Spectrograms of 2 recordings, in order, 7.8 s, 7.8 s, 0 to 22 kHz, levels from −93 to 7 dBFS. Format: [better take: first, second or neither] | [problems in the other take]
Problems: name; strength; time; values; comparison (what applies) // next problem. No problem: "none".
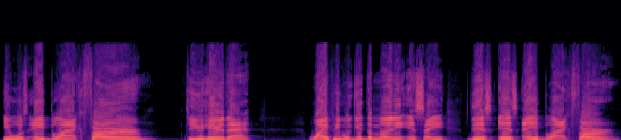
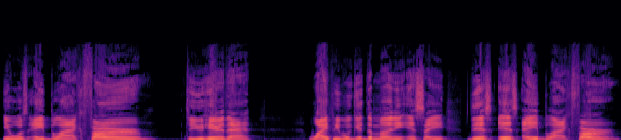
second | distortion; slight; 9% of the sound clipped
